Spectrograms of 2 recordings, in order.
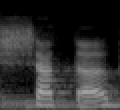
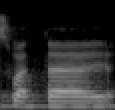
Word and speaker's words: Sweta: Yeah, so it's not spelled the way it's pronounced, which is the bane of my existence, but my name is Swetha, but it's spelled S-W-E-T-A. Oh, it's fine. I pronounce it Bengali style, but Indian pronunciation is Swetha or Swetha.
